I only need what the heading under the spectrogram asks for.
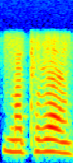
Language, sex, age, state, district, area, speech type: Hindi, female, 30-45, Uttar Pradesh, Hardoi, rural, conversation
